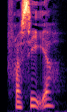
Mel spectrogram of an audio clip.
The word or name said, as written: frasere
